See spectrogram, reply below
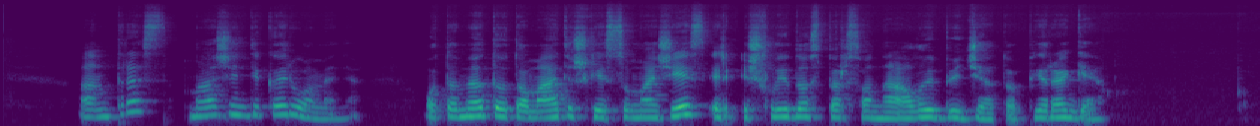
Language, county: Lithuanian, Tauragė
